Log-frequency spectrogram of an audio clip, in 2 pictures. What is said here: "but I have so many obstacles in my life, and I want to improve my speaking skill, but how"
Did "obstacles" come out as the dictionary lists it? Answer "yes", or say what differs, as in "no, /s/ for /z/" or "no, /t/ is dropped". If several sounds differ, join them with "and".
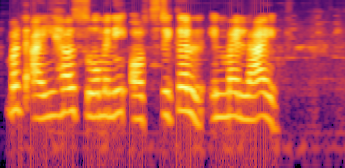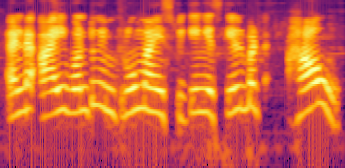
no, /z/ is dropped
